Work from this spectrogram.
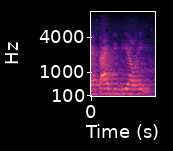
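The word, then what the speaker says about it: Siddall: spell it S-I-D-D-L-E, and you can kind of tell how the thing was pronounced the way they spelled. I see. That's why I say it's Siddle.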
